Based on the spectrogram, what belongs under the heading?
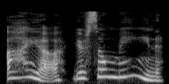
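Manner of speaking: high, swooping mock reproach; high-pitched teasing protest; playful chiding. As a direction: chide a teasing friend, pitched well up. Acted chiding of a teasing friend.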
